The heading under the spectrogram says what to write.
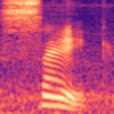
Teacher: if you get your tongue back a little bit, people will think you're making an S sound, and it'll sound like sank instead of thank.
